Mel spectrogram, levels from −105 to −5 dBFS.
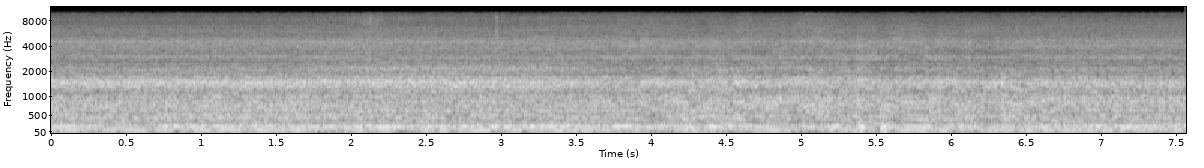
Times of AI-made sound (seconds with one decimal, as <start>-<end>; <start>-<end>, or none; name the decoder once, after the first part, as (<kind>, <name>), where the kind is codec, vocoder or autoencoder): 3.8-6.6 (codec, SNAC)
